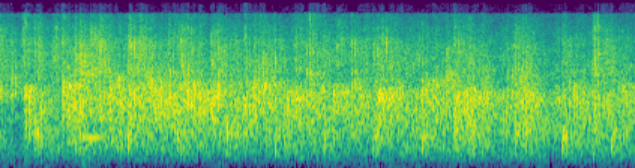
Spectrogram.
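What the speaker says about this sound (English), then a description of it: "So please give a round of applause for Meg Jones." Sustained applause from a seated audience at a talk event, a dense steady patter of clapping hands that fills the room and holds at an even level throughout, with no speech over it.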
